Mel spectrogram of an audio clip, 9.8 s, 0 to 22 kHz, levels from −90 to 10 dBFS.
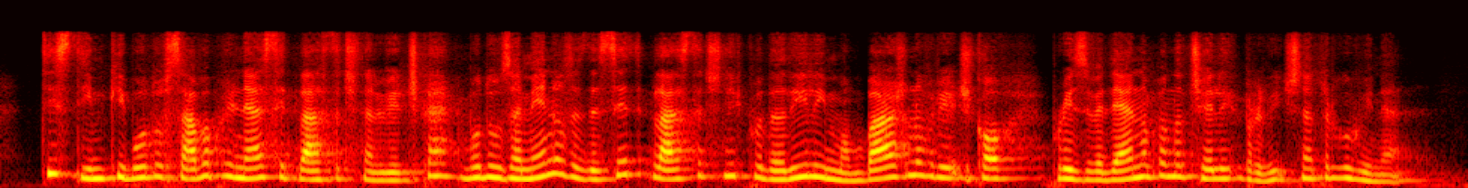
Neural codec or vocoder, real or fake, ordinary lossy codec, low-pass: codec, 16 kHz in and 24 kHz out, 0.9 kbps, LongCat-Audio-Codec, fine tuned four codebook decoder; fake; none; 10.8 kHz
